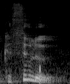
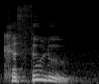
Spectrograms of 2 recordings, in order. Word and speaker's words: Cthulhu: Logan's cat is called Cthulhu. – Can you say that again, please? – Cthulhu.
